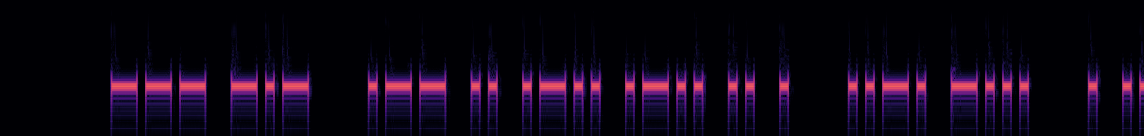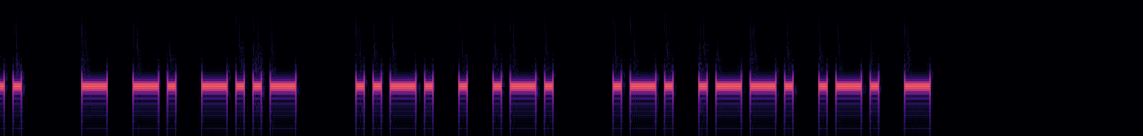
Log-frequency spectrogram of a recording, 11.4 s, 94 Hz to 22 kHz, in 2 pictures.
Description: Morse code, heard as a keyed tone, about 27 wpm, 700 Hz. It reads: OK WILLIE FB ES TNX FER RPRT
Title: Practice QSO - Exchange 2 - Info - 28wpm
